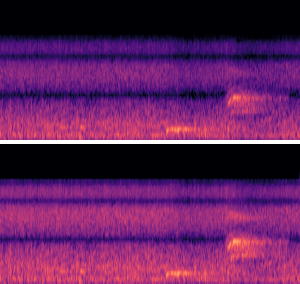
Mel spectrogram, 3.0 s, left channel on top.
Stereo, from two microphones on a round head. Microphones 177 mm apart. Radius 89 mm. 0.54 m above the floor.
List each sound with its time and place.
0.0 s running water: 40° right (ahead or behind)
1.7 s a shout: 80° right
